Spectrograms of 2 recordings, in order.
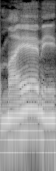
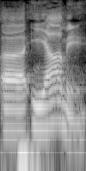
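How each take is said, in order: First: The word begins with a clear M sound. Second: The word begins without the first M sound. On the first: This is how outsiders say it. The speaker calls it wrong. "for the rest of you losers who actually pronounce the M" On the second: This is how people who know the city say it. The speaker calls it right. "you don't pronounce that first M"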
